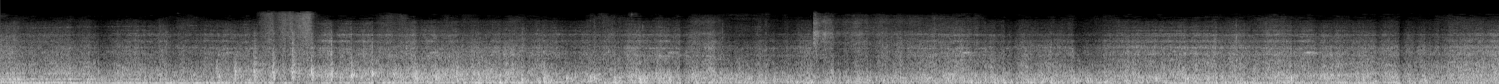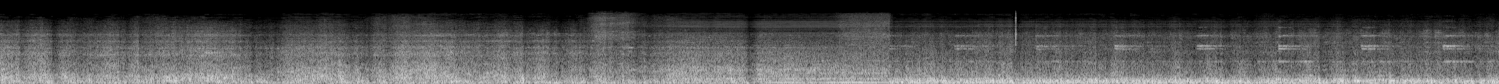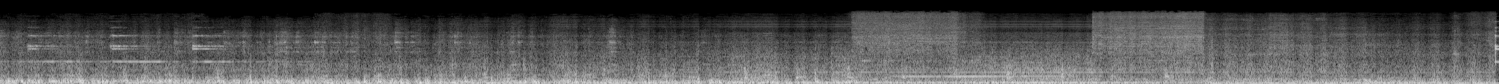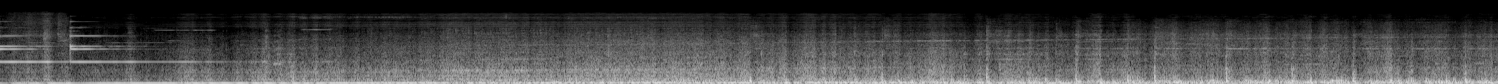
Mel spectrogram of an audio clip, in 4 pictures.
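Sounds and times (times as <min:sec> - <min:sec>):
train rumble and wheel clatter: 0:00.0 - 0:59.9
bell dinging: 0:45.0 - 0:47.3.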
